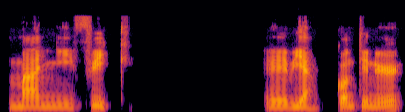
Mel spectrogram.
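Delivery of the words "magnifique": Magnifique, slow, gn as ñ, final e silent; drawn-out Magnifique like a French lesson. Shown as a demonstration. Teacher repeats Magnifique to the class, slow and careful. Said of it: "no está la G por ningún lado".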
